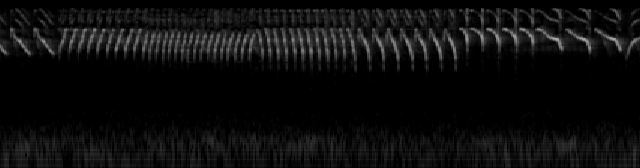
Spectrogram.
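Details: Training master of canary song: long rapid run of descending whistled notes, about three per second, shifting to higher slurred notes toward the end.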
